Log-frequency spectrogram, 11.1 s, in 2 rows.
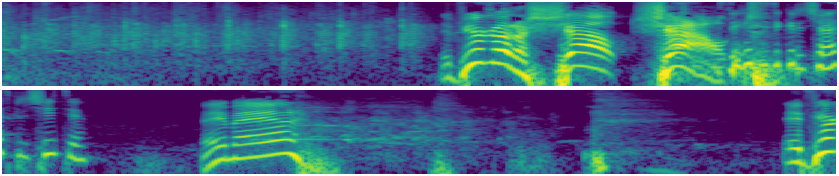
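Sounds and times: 
audience clapping: 0.0 - 3.0
speech: 2.9 - 6.2, 6.9 - 7.8, 10.8 - 11.1
laughter: 7.5 - 9.8.

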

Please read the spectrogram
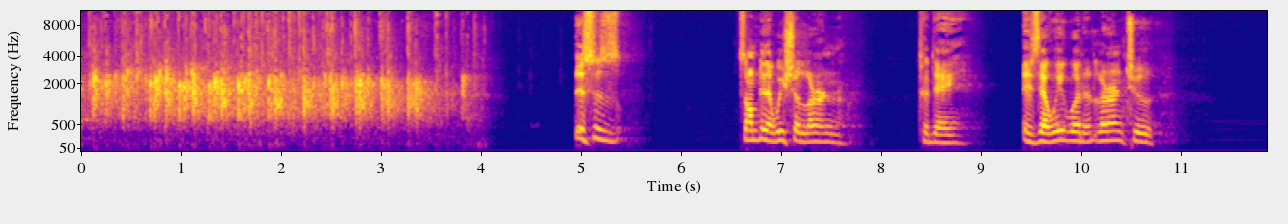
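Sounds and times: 
audience applauding: 0.0 - 4.2
speech: 5.0 - 5.5, 6.6 - 7.7, 8.4 - 10.8.

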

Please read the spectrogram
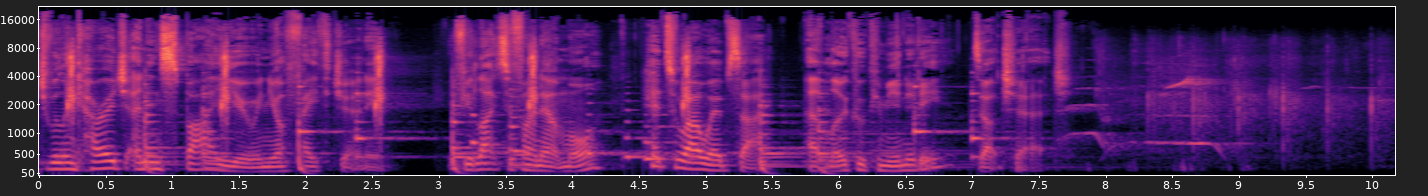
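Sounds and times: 
speech: 0.0 - 7.8
weak audience cheer: 7.7 - 9.8.

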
